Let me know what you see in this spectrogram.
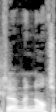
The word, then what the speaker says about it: Germanotta: Isn't it Germanotta? – Germanotta.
